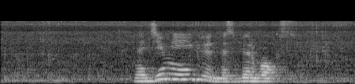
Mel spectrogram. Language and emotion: Russian, neutral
